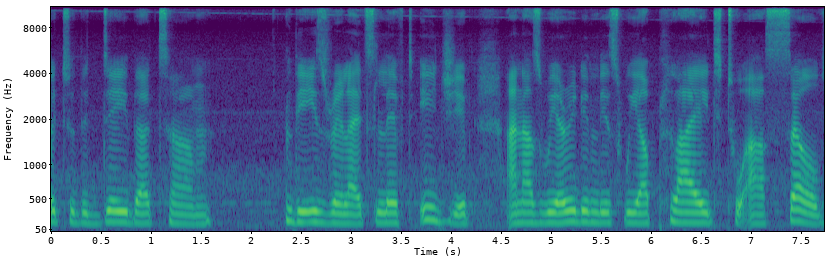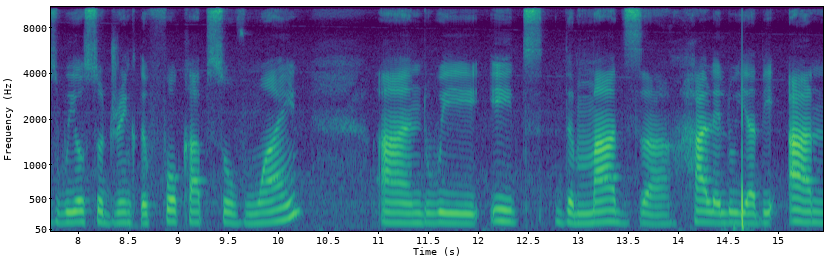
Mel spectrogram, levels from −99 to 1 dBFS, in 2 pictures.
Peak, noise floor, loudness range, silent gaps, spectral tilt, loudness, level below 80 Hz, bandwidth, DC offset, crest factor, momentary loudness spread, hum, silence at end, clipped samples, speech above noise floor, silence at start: -6 dBFS; -57 dBFS; 3 LU; none; -4.5 dB/octave; -30 LUFS; -64 dBFS; 11 kHz; under 0.1%; 24 dB; 8 LU; none; 0 s; under 0.1%; 27 dB; 0 s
